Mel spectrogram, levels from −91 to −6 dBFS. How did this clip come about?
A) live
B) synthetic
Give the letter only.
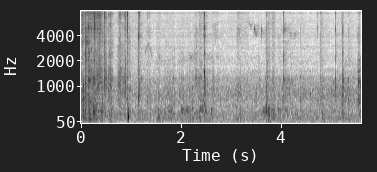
B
